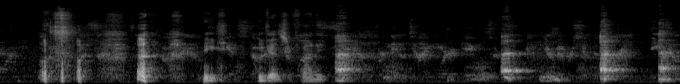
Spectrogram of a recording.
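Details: Deliberate burping contest between two people at breakfast: several loud, gurgling burps in a row, mixed with talk and laughter in a small room.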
